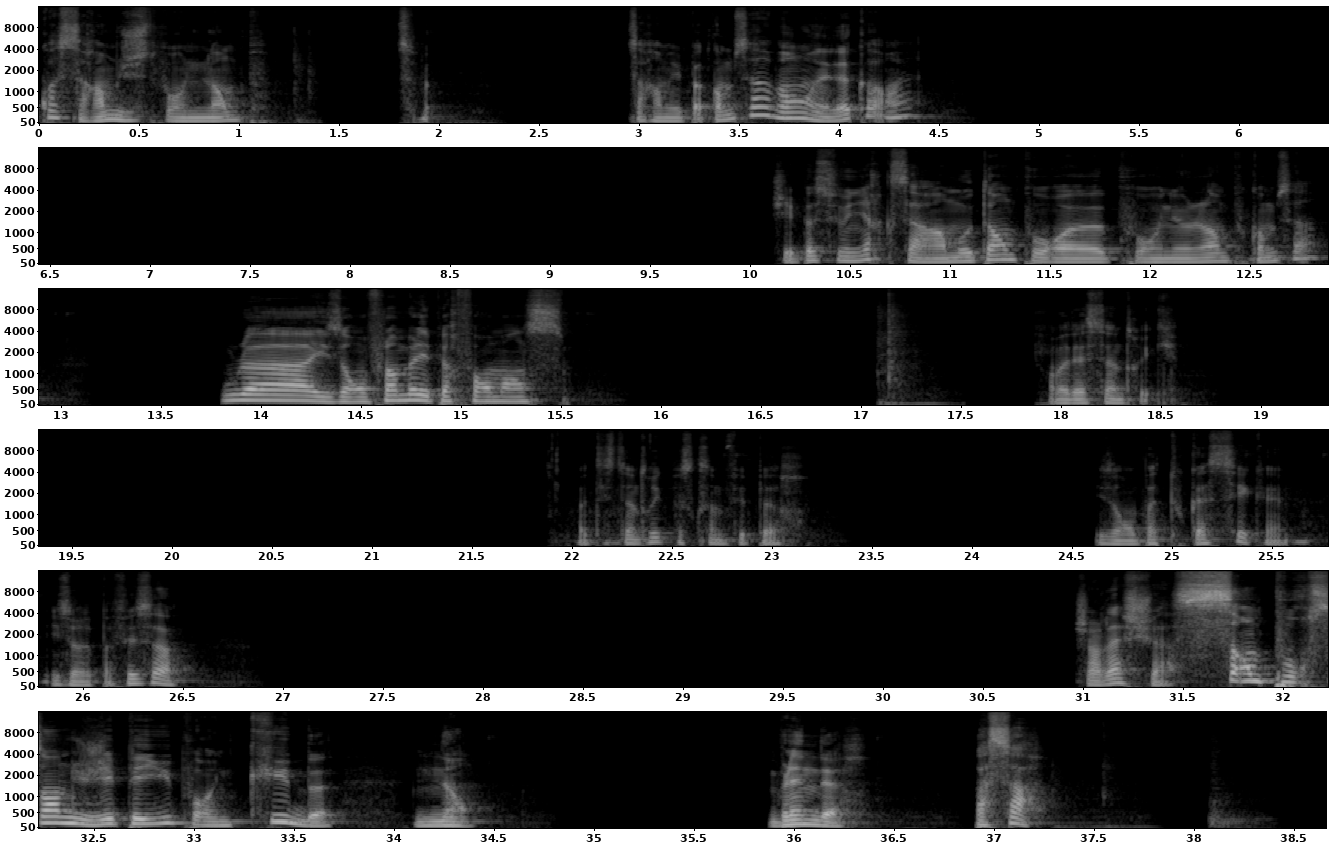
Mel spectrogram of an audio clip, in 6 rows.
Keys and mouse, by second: 0.8 click, 1.3 Delete, 1.9-12.1 middle drag, 13.7 middle click, 19.8-21.5 drag, 22.8 click, 23.4 click, 24.0 click, 25.3 click, 26.9 click, 27.2-34.5 middle drag, 35.5-36.0 middle drag, 36.4-37.3 middle drag, 37.3 z.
